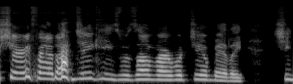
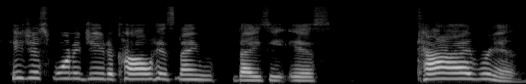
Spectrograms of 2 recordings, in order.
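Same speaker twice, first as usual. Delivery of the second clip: usual speaking voice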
